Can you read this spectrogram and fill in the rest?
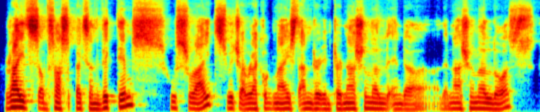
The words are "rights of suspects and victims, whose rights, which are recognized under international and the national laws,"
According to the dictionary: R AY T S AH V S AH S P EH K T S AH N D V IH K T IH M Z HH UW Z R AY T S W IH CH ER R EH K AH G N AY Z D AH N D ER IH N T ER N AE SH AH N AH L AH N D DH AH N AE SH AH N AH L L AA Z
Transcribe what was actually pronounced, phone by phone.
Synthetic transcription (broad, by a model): R AY T S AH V S AH S P EH K T S AH N D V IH K T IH M S HH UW S R AY T S W IH CH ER R EH K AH G N AY S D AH N D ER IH N T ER N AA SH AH N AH L AH N D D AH N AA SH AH N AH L L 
